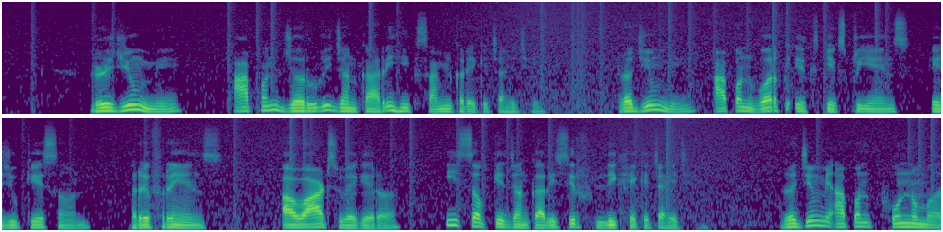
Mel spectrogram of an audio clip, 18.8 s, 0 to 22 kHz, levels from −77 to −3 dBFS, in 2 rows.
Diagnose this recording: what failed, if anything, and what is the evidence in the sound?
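A noise suppression stage in the call processing chain was set far too aggressively, producing overdone noise removal across the whole recording. Frequency bands that dip close to the suppressor's noise estimate are driven to near zero, so the background collapses into a hollow silence dotted with twinkling, chirpy specks. The same gating removes the softer parts of the speech spectrum.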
